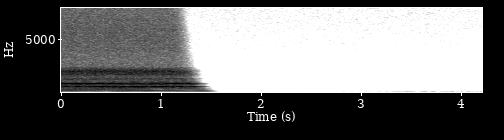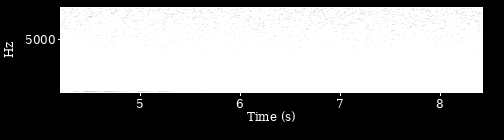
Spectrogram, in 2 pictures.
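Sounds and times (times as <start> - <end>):
ultra analog virtual analog synthesizer: 0.0 - 1.5.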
